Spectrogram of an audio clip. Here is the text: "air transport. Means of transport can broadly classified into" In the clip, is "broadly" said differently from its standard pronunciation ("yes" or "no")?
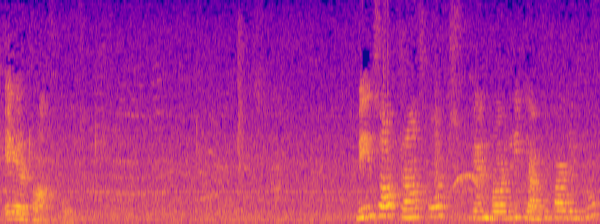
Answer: yes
